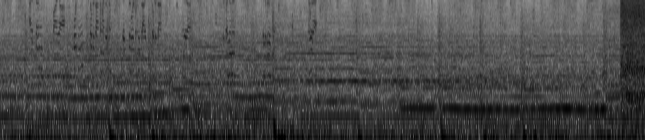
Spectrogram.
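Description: Background music with held notes, laid in place of the running tap sound.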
